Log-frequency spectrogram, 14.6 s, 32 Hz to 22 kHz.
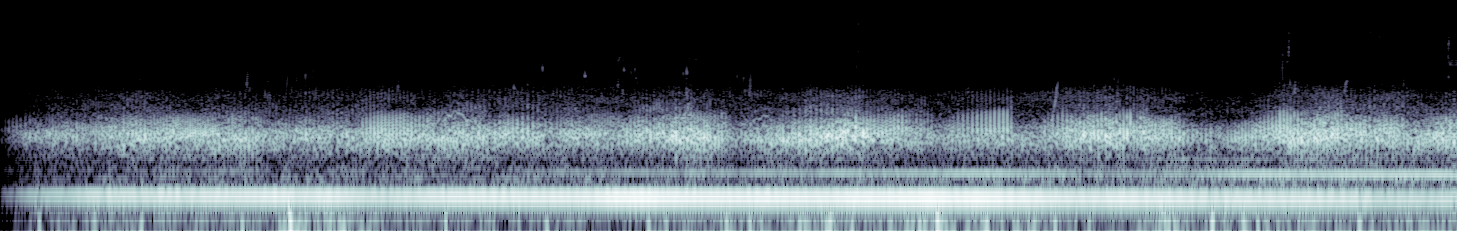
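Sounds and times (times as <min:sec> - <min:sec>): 
common frog chorus croaking: 0:00.0 - 0:14.5
constant deep hum: 0:00.0 - 0:14.5.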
